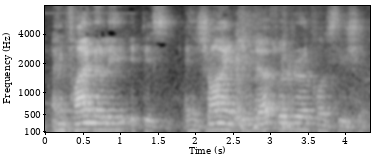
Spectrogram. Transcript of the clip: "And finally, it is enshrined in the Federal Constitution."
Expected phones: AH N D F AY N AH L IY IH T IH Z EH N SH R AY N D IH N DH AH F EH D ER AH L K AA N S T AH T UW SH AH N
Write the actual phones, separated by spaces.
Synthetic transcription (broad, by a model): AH N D F AY N AH L IY IH T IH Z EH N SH AY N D IH N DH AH F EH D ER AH L K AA N S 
